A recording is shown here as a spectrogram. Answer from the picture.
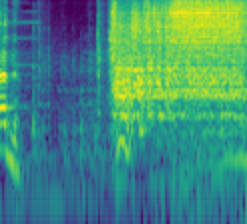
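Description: Car engine starting about a second in, then running with a loud, even hiss of air being sucked in through a cracked brake servo (booster) vacuum check valve. This vacuum leak is what unsettles the idle and makes the brake pedal hard.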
